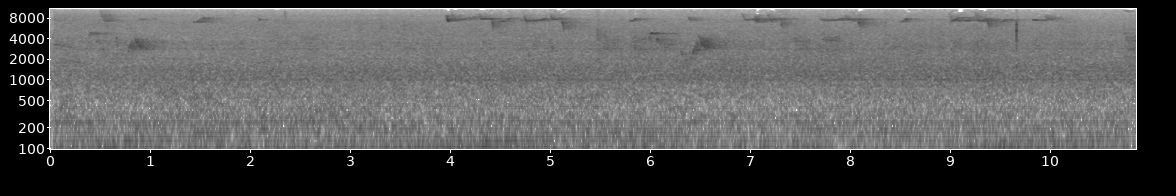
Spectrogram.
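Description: Outdoor woodland ambience: a steady low wind rumble on the microphone, with scattered short, high bird chirps that come more often from about four seconds in.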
